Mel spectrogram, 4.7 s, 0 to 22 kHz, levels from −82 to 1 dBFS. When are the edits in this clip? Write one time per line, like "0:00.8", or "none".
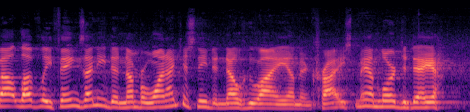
none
